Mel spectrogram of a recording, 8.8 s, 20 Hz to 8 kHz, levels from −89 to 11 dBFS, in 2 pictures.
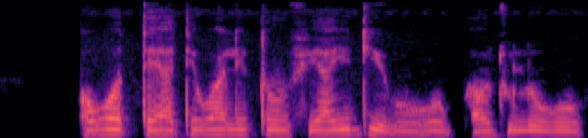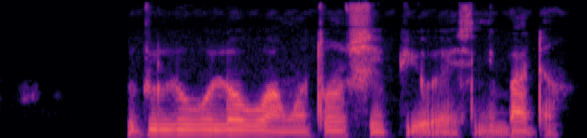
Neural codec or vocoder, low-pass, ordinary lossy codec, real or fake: none; 7.2 kHz; none; real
